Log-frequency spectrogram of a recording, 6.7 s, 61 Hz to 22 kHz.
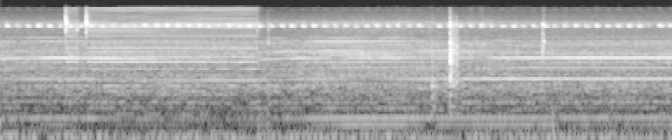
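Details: Repaired 1000 W inverter (6 MOSFETs, 3 A), tested under load with lamp: steady even transformer hum with faint high whine, no wavering; running normally after repair.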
